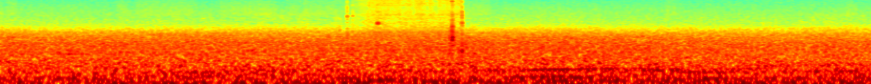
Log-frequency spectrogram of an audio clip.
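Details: Low outdoor traffic rumble runs throughout, with one brief broadband burst near the middle and no animal calls.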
